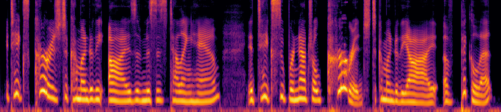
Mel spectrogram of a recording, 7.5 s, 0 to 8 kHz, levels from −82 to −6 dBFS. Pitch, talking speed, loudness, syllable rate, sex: 225 Hz, 175 wpm, -19 LUFS, 5.7 syllables/s, female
